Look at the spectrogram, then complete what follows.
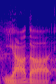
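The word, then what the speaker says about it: yada (ידע): In most English Bibles, the Hebrew verb that is pronounced yada is rendered acknowledge.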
